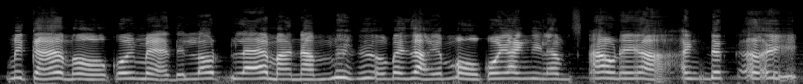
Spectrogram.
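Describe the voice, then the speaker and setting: A man voicing a scheming middle-aged woman who fake-wails at a funeral in a shrill, sobbing falsetto. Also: flat delivery, sharp tone, smooth, no echo, faint music behind, full character voice. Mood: fake wailing. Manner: theatrical sobbing, drawn-out cries.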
